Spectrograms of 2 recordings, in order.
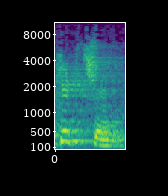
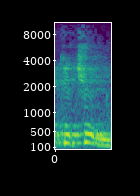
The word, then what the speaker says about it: kitchen: एक शब्द है किटचेन, KITCHEN। कहते नहीं किचन किचन किचन, फिर KIT क्यों लिख रहे हो? टी साइलेंट है, क्यों लगाया? हटा दो।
